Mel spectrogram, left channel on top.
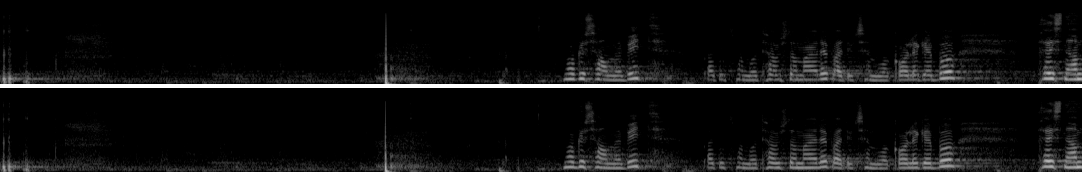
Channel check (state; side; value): normal; both; correlation 0.79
